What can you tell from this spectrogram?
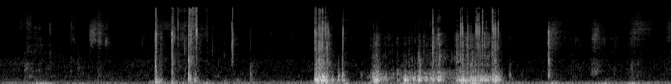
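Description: Handling noise from a phone being set up: a few sharp clicks, then about two seconds of loud rubbing and scraping against the microphone.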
